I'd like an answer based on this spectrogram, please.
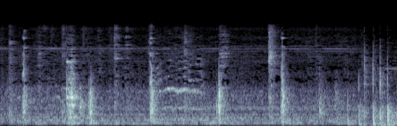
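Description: Heavy cast-iron mould weights clanking against each other and against the steel casting flasks as they are lifted off freshly poured sand moulds: a string of sharp metal knocks, one ringing briefly about three seconds in, with a quick flurry of knocks near the end.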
